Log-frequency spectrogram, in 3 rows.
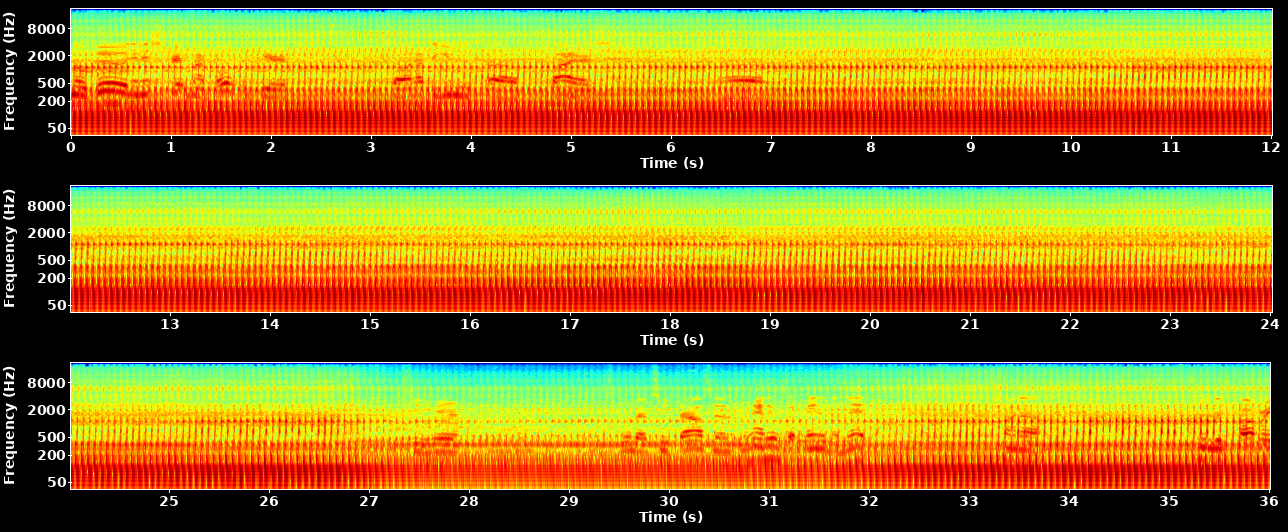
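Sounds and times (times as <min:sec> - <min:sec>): scooter engine idling fast: 0:00.0 - 0:36.0.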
